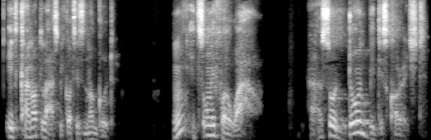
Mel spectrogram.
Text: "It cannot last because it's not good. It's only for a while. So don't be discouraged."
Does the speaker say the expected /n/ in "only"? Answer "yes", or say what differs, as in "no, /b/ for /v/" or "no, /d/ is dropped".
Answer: yes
